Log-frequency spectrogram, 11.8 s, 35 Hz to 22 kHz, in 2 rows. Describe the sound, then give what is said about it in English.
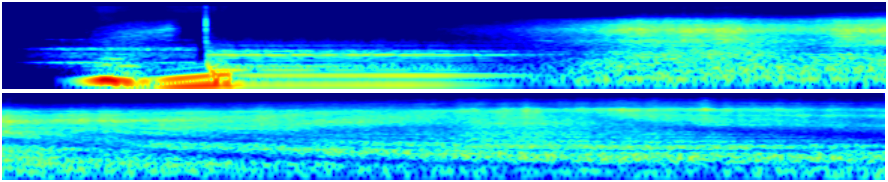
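Airliner on a flight from Heathrow, approaching Dulles International Airport: a brief low tone and a sharp knock give way to a steady, broad engine roar that holds evenly to the end. “Operation Overleaper, approaching Dulles International Airport. Leap Day 2. The second flight from Heathrow to DC is no better than the first.”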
